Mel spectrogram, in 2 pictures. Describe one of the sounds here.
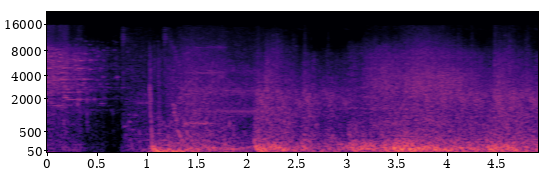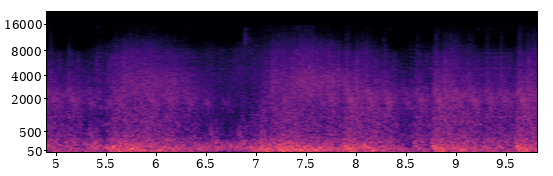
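Video game explosions boom and crackle repeatedly.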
